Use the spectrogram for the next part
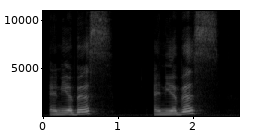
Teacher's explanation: He connects the any with a schwa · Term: intrusive sound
